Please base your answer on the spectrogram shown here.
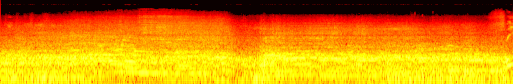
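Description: A small block race car accelerates loudly on a dirt oval during time trials at an Eastern States Weekend championship, its engine roaring steadily and close up, with a brief dip in the middle before the revving climbs again.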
